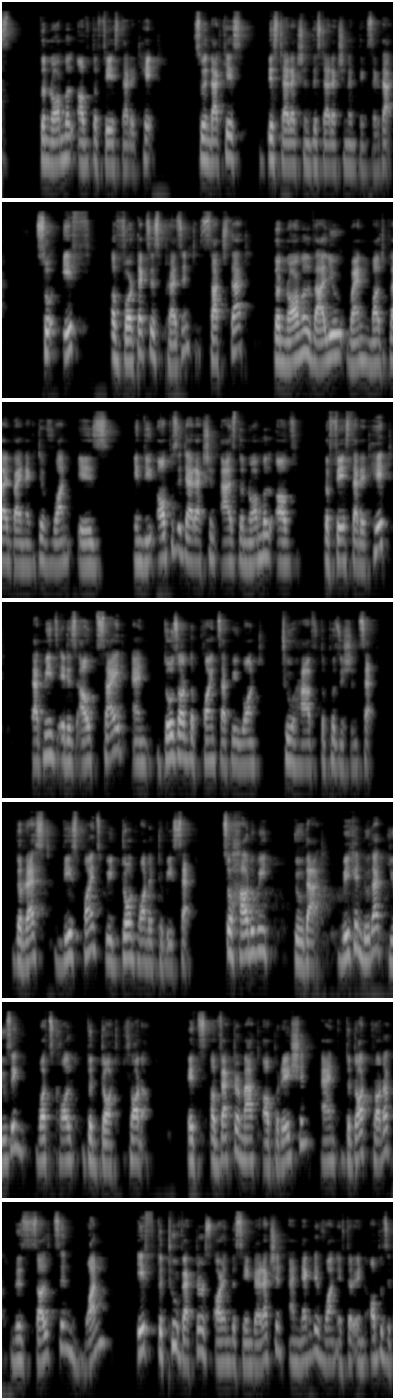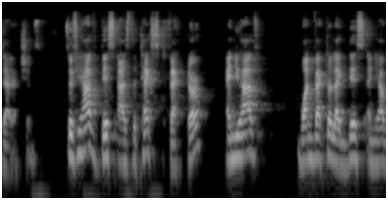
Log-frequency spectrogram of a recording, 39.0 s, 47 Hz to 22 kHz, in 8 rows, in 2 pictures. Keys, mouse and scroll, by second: 0.3-1.9 drag, 2.5 click, 3.5 click, 4.6 click, 5.0 click, 6.5 click, 12.6-14.2 drag, 15.2-16.4 drag, 17.1 click, 18.2 click, 20.4 click, 23.5-29.4 ctrl+drag, 34.8 click, 35.8 click, 37.6 click.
